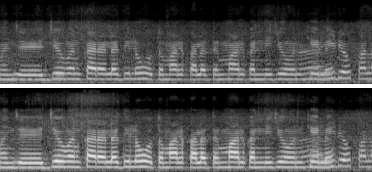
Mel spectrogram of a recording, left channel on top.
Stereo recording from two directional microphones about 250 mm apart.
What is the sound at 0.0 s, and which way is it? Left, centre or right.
Speech, centre.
